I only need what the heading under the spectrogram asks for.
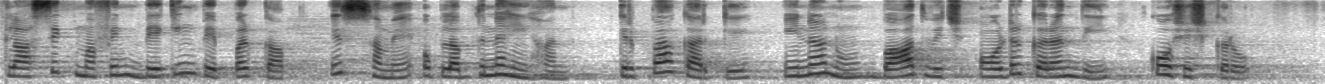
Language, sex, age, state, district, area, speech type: Punjabi, female, 18-30, Punjab, Jalandhar, urban, read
